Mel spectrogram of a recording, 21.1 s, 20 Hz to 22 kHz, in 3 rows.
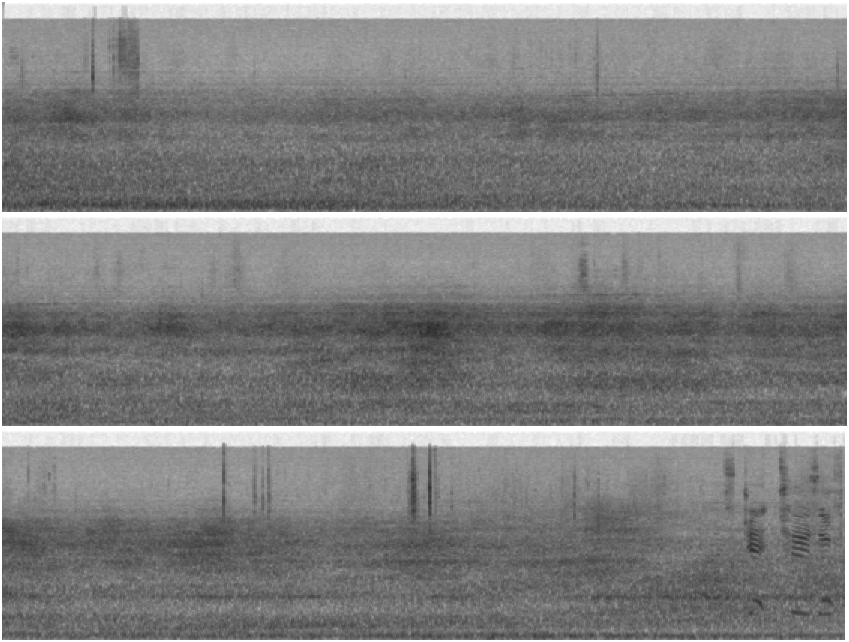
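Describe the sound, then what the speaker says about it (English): A Jet2 airliner takes off from Edinburgh Airport bound for Milan. Its engines hold a broad, steady roar for the whole stretch, heard from outdoors under a little background talk. "Jet 2's off to Milan"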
